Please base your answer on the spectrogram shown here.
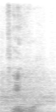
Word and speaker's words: Antigua: Beach Caribbean will be Antigua. Antigga. It's Anti Anti Antigga. Or is it Antigua? Antigga. Antigga. Well, it's spelled Antigua, but it's they say the locals say Antiga.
